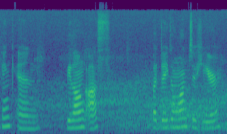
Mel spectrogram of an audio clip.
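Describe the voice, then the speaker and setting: Against noticeable background noise, a woman with a Japanese accent speaks at a fairly high pitch with ordinary pitch variation. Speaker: protester. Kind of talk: interview. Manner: halting.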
